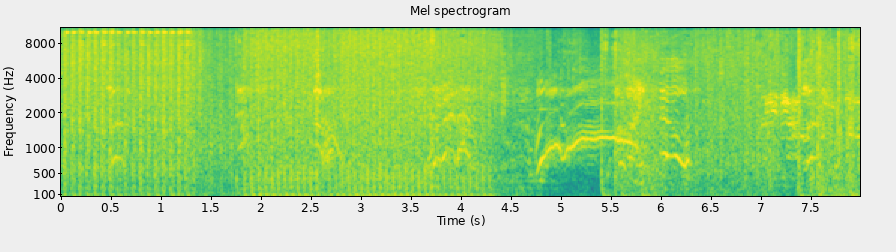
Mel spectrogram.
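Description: Warlord rifle fired from the hip in Borderlands 3, rapid automatic bursts crackling in close bursts over game effects, with a brief pause mid-clip and a person talking over parts of it.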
